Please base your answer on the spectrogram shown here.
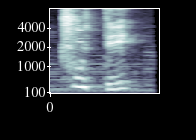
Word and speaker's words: čuti: So č, čuti, to hear means, and like č in the chat.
